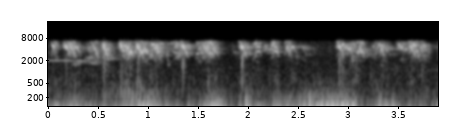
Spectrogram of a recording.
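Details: Eurasian tree sparrows crowding a garden feeder at evening on 6 July give clustered sharp chirps in quick bunches, broken by short gaps, over soft low background noise.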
